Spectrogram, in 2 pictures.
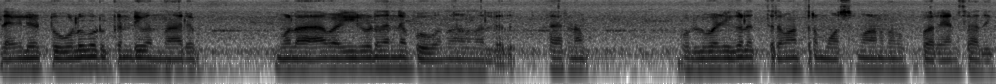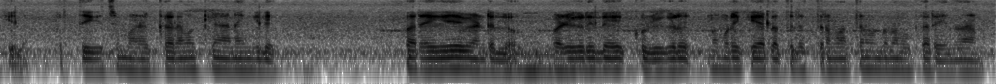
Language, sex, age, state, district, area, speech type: Malayalam, male, 18-30, Kerala, Kozhikode, rural, spontaneous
